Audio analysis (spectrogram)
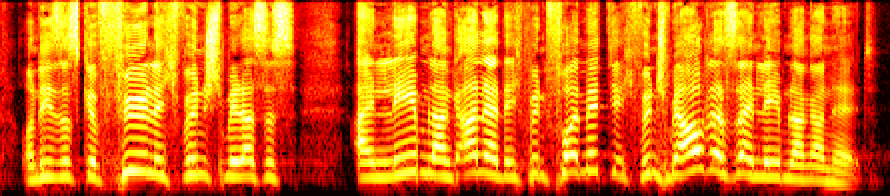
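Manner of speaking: normal talking voice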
